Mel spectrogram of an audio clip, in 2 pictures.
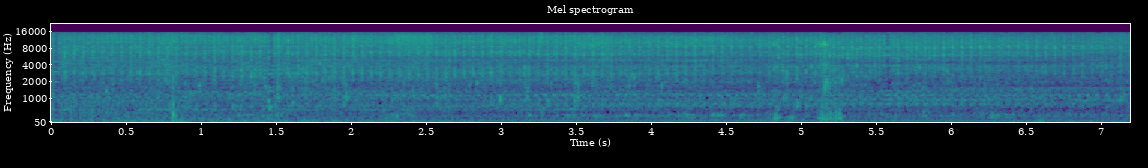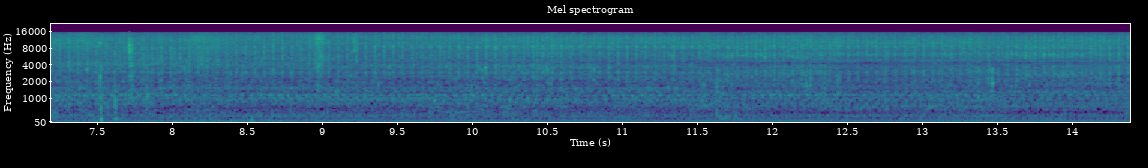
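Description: Boat outboard motor idling steadily at trolling speed, with a few short knocks about one, five and seven seconds in.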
